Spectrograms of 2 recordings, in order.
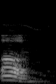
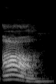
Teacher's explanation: जब छोटा बोला था अ, और इसको बोलने पे आ, थोड़ा सा पावर लग रहा है, थोड़ा समय लग रहा है। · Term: दीर्घ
